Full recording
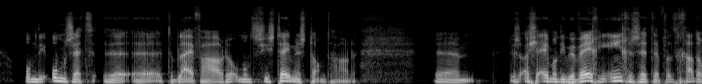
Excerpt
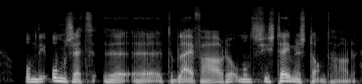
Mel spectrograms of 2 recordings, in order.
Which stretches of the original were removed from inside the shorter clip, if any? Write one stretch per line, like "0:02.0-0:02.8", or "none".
none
